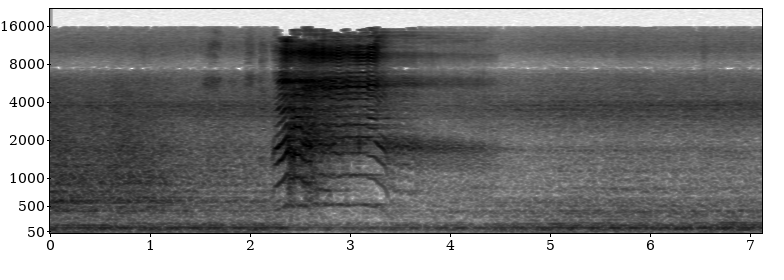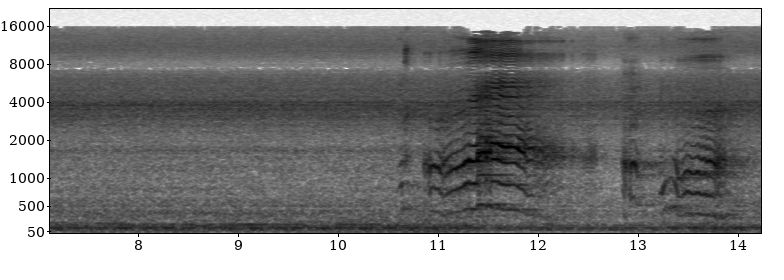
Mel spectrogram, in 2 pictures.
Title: Baby crying sounds in words “Neh” hunger. A newborn baby uses sucking reflex to create the sound neh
